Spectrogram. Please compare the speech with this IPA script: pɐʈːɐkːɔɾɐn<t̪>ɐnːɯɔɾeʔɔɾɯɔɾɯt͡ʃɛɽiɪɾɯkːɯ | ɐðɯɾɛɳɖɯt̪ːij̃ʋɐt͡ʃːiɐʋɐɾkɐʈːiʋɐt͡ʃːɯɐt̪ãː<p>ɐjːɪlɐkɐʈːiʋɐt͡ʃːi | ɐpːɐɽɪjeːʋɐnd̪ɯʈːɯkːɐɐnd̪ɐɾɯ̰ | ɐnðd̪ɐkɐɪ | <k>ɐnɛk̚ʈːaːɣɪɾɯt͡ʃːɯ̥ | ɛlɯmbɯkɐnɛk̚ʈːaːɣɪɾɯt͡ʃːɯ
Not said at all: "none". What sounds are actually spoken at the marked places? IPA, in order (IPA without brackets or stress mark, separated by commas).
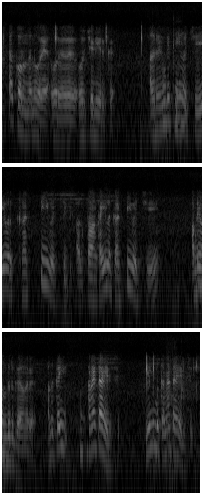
d̪, k, k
